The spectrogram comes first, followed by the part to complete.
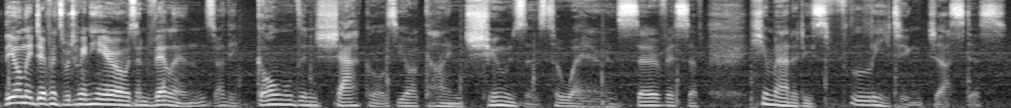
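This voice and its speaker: A man's voice: lowish voice, animated, a little slow, slight background noise. A man playing a seductive, arrogant supervillain in a theatrical ASMR roleplay, silky and grandiose, slipping into whispers. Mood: taunting, exultant. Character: seductive, arrogant male supervillain tempting a hero.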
